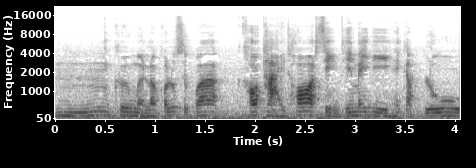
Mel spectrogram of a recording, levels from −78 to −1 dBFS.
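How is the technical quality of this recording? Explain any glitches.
The speech is noticeably degraded from start to finish by heavy low-delay AAC compression. The voice sounds rough and grainy, with a hiss filling the gaps between harmonics and a dull, artificial top end. The likely cause is AAC-ELD coding at a low rate, consistent with about 24 kbps, whose short frames resolve pitch harmonics poorly and leave too few bits for a clean spectrum.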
